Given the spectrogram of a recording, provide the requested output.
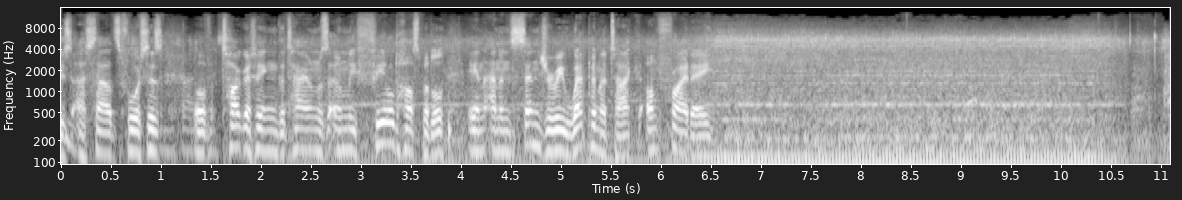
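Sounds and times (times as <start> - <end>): engine-like rumble with hiss: 2.2 - 11.0.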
